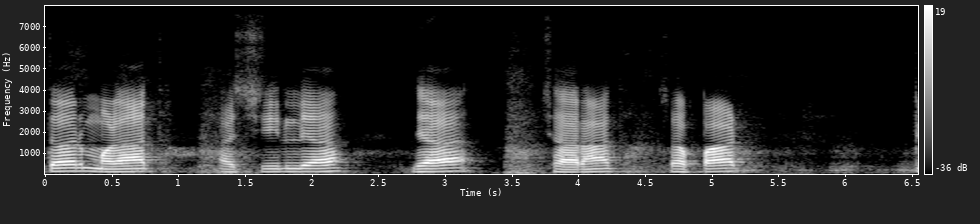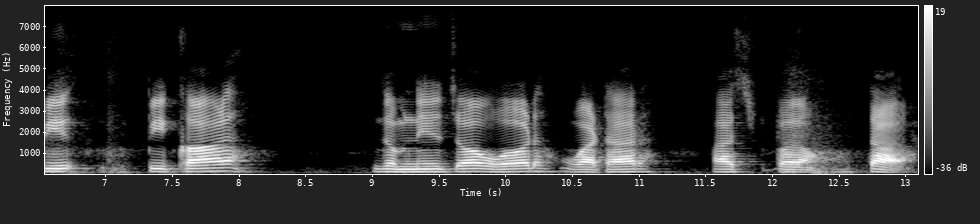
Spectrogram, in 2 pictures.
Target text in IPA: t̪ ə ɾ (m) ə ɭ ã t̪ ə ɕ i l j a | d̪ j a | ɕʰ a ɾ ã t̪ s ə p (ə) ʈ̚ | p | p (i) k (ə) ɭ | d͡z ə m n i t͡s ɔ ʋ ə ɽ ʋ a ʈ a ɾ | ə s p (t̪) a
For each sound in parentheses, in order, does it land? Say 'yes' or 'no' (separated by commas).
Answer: yes, no, yes, no, yes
